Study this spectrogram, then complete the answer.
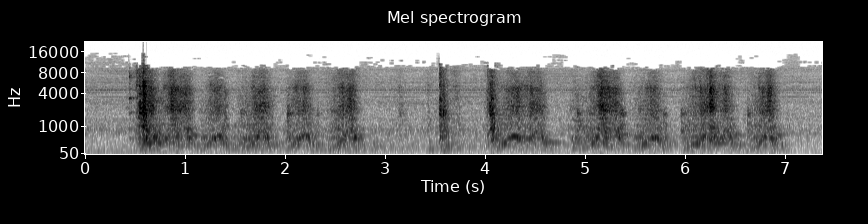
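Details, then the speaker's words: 1967 Cadillac that had not started in 30 years, with a new starter and booster batteries: slow, labouring cranking in uneven bursts, about two a second, with no firing. It ran briefly before, and now flooding is suspected with the choke being adjusted. "it smells flooded here I can't believe this [ __ ] thing was running I should have left it running"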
